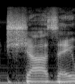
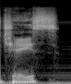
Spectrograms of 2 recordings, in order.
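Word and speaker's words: Chasez: Wait, JC Chazé? Wasn't his name JC Chase? – No, it's Chazé. – It's Chazé, really? – His name is JC Chazé. – Oh my God. – Z is silent.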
